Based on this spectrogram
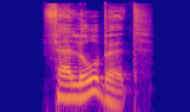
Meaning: second-person plural subjunctive I of verloben
- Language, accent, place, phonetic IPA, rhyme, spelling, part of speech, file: German, Germany, Berlin, [fɛɐ̯ˈloːbət], -oːbət, verlobet, verb, De-verlobet.ogg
